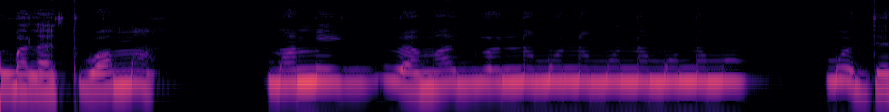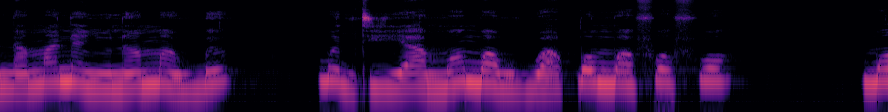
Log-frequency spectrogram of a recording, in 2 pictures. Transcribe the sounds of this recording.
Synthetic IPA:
ɡ͡ba˨la˨tu˨a˨˦mã˨ | mã˨˦mẽ˦d͡ʒu˦a˨mã˦d͡ʒu˦ɔ˦nã˦mɔ̃˦nã˦mɔ̃˦nã˦mɔ̃˦nã˦mɔ̃˦ | mɔ̃˦˨dɛ˨nã˨˦mã˦nɛ̃˨ɲɔ̃˨nã˨˦mã˨ɡ͡be˦ | mɔ̃˦di˨ja˨mã˦ba˨m˨ɡu˨a˨k͡pɔ˦m˦ɓa˨fɔ˦fɔ˦ | mɔ̃˦

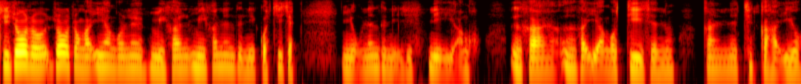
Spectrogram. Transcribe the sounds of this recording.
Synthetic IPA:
t͡ʃi˧ʒo˦ʐo˧ʒo˦˧ʒo˧ŋɡa˧i˧a˧ŋɡo˧nẽ˧mĩ˧ha˦mĩː˧ha˦nẽ˧˦nd̪u˧nĩ˧kʷe˨t͡ʃi˦t͡ʃe˧ | ɲũ˨ũ˧nẽ˦nd̪u˧nḭ̃˧t͡ʃi˧nĩ˧i˧a̰˧ŋɡo˧ | ɨ̃˧ha˧ɨ̃ː˧ha˧i˧a˧ŋɡo˧t̪iː˧˦˧t͡ʃe˧nũ˧ | ka˧nẽ˧t͡ʃĩ˦ka˧ɦa˧i˧o˧

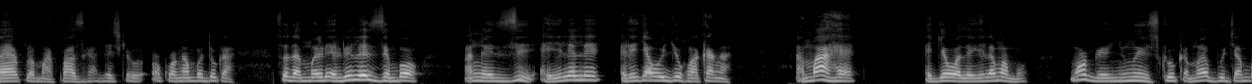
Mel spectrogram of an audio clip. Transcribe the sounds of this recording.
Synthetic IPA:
a˨ja˦k͡plo˨m˨a˨k͡pa˨zɡa˨le˦ʃke˨o˦ko˨ŋa˨m̩bo˦du˦ka˨ | so˦da˨ma˨˦˨ɾi˦le˦zi˨m̩˦bo˦ | a˨na˨zi˦a˨ji˦le˦le˦ | a˨ɾi˦kʲa˦wo˦ɡʲi˦˨kʷa˨ka˦ŋa˨ | a̰˨ma˦˨ɦeː˦˨ | ɡʲe˦wo˨la˨ji˦la˦mʷ˦a˦˨m̩˨bo˨ | nʷ˦o˦ɡa˨ɲu˦nʷu˦i˨sku˦ka˨ma˦˨bu˨d͡ʒa˦m˦b

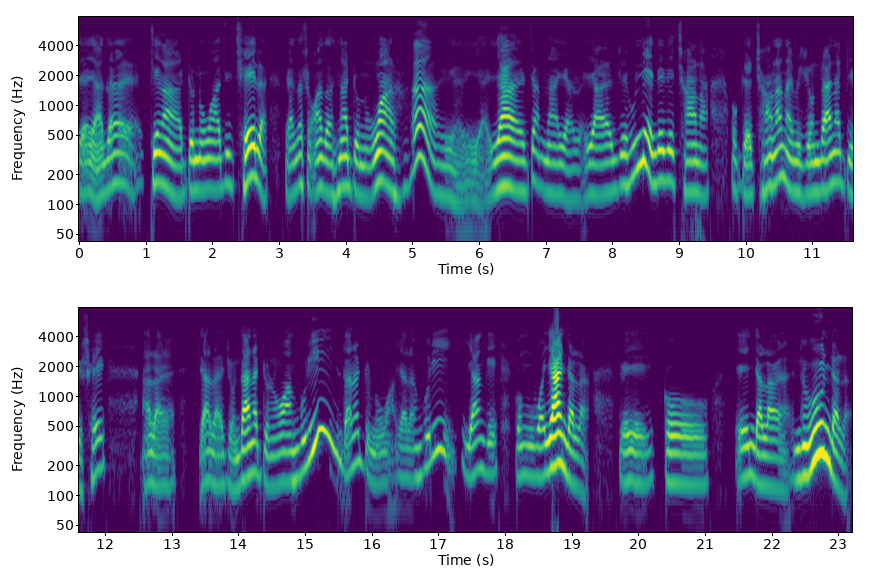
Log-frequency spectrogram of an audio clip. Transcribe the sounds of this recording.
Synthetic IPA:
t̪e˧ja̰˨nd̪a˦t̪ʰĩ˧nã˧˨t̪u˧nũ˧ã˧t͡si˧t͡ʃʰe˦la˨ | ja˨nd̪a˦ʂṵ̃˧˨ʔã̰˧t̪a˨n̥ã˦t̪̬ʲu˧nũ˨˧wã˦˧ha˦ja̰˨ja̰˨ja˦t͡ʃa˦nã˧ja˨ja˨nd͡ʒe˧hu˦nẽ˦˧nd̪e˦ðe˦t͡ʃʰã˧nã˧o˧ke˨t͡ʃʰã˧nã˦nã˧βi˧t͡ʃo˧nd̪a˧˦nã˦t̪i˧˨ʂe˦ | a̰˧la̰˧ | a˧la˨t͡ʃo̰˨nd̪a˦nã˦t̪ʲu˨nũ˨˧ã˧ŋɡu˧ɾĩ˦nd̪a˧˦nã˦t̪̬ʲu˧˨nṵ̃˨ã̰˧ja˧la˧ŋ˦ɡu˦ɾĩ˦ja˧˦ŋɡe˧ko˧mõ˧βa˧ja˦nd̪ʲa˧la̰˨ | e˧ko˧ | e˧˦nd̪ʲa˨la˨nd̪uː˧˦nd̪ʲa˨la̰˨

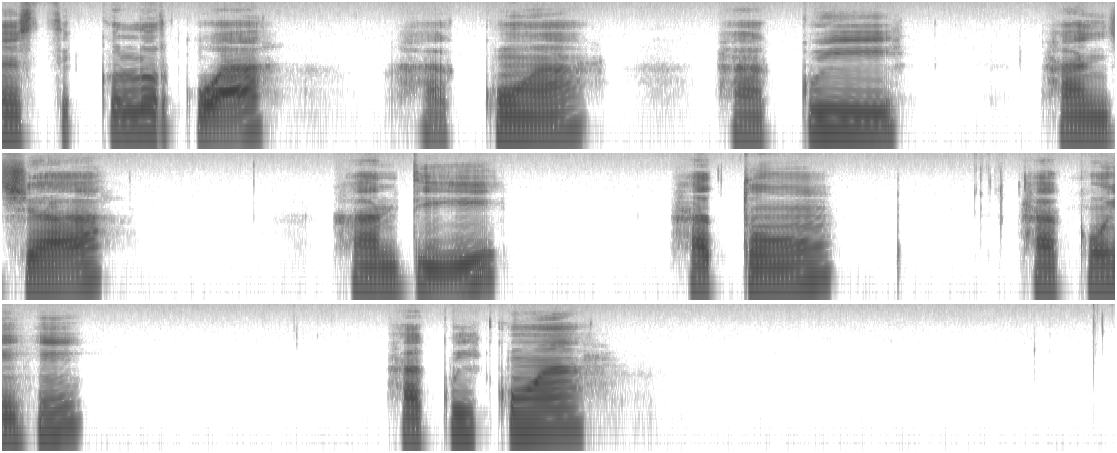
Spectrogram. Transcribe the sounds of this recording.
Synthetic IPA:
ẽ˧st̪e˧ko˧lo˦˨ɾkʷa˨ʔa˦ | ha˧ku˧˨ã˧˦ | ha˧kʷiː˦ | ha˧nd͡ʒaː˨˦ | ha˧nd̪i˨ʔi˦ | ha˧t̪ũ˨ũ˦ | ha˧kũ˧˨˧ĩ˧hĩ˦ | ha˧kʷiː˦˧kʷã˦

